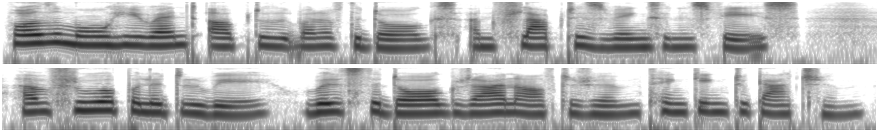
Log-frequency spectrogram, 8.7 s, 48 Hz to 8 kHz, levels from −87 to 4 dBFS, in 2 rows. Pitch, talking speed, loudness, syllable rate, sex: 205 Hz, 220 wpm, -21 LUFS, 5.0 syllables/s, female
